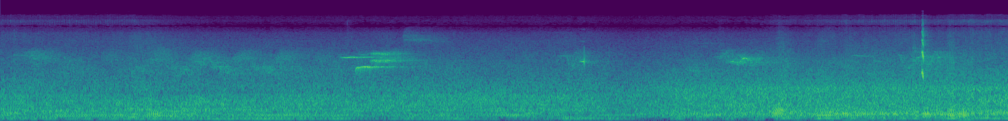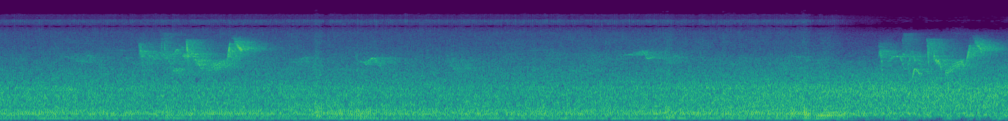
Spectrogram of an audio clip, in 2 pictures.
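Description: Birds chirping in short calls now and then, with a cluster of quick chirps about twelve seconds in. Under them runs a steady outdoor background with a faint low hum.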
